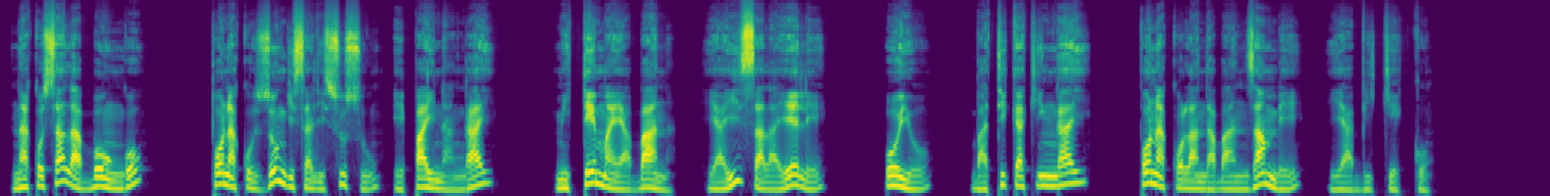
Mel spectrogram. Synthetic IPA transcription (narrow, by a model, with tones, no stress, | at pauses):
na˨ko˨sa˦la˨bo˦ŋɡo˦ | po˦na˨ko˨zo˦ŋɡi˨sa˨li˨su˦su˨e˨pa˦i˨na˨ŋɡa˦i˦ | mi˨te˦ma˨ja˨ba˦na˨ | ja˨i˦sa˨la˨e˦le˨ | o˦jo˦ | ba˨ti˦ka˦ki˦ŋɡa˦i˦ | po˦na˨ko˨la˨nda˨ba˨nza˦mbe˨ | ja˨bi˨ke˨kɔ˨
